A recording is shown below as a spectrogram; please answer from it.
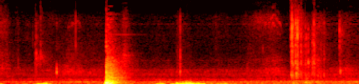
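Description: Metal drivetrain parts being handled on a workbench: one sharp clunk about a second in as a part is set down, with softer knocks and a brief rustle near the end.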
